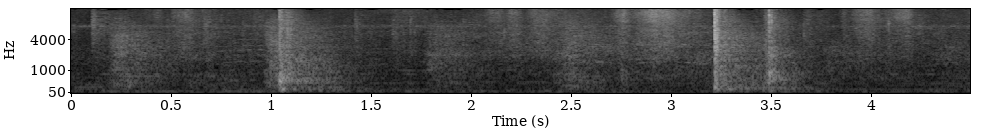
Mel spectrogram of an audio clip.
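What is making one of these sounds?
Bodies thud and slap onto a mat.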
